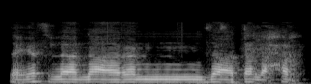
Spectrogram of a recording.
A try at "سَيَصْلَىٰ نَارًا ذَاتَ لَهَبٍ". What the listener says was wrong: No, you don't pronounce the gunna like that. You don't pronounce the nuns, the tanween like that. Because if you're saying naran, that means you're not pronouncing the ikhfa. So you have to say naran.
